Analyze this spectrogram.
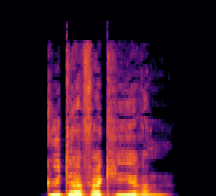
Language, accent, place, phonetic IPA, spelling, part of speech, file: German, Germany, Berlin, [ˈɡyːtɐfɛɐ̯ˌkeːʁən], Güterverkehren, noun, De-Güterverkehren.ogg
- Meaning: dative plural of Güterverkehr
